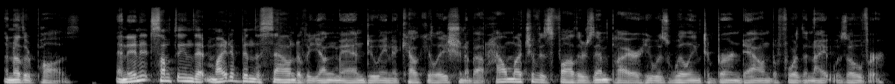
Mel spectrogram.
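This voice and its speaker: A man with a lowish voice narrates a suspense audiobook. The reading is scripted and dramatic, recorded dry and close with no room sound. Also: fairly quick, warm tone, dry recording.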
